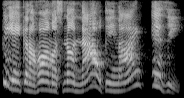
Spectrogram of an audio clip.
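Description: A woman's voice: fairly high pitch, expressive, measured pace, bright, forceful tone, slight background noise, full character voice. A woman playing a menacing, mocking robot thug, drawling like a gangster in a radio drama. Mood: mocking menace. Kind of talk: retro sci-fi radio drama acting.

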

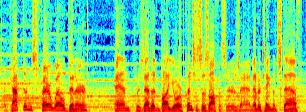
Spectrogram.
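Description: A man narrates a travel promo with lively, swooping intonation over clear background music. The delivery is polished, florid and scripted to sell. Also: medium pitch, moderate pace. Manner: florid, salesmanlike.

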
